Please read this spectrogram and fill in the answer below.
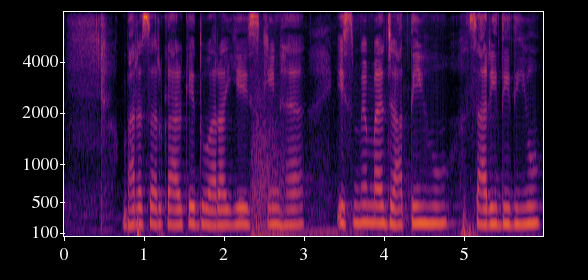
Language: Hindi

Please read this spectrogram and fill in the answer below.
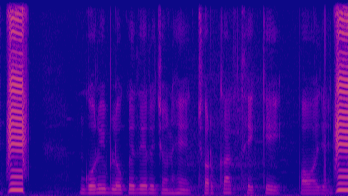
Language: Bangla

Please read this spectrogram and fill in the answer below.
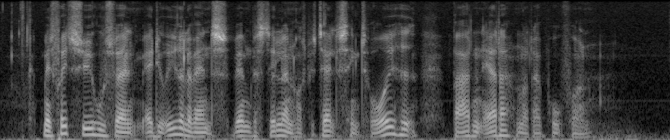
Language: Danish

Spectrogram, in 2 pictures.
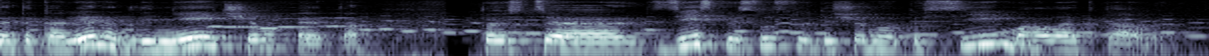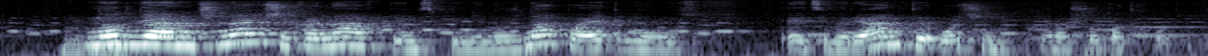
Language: Russian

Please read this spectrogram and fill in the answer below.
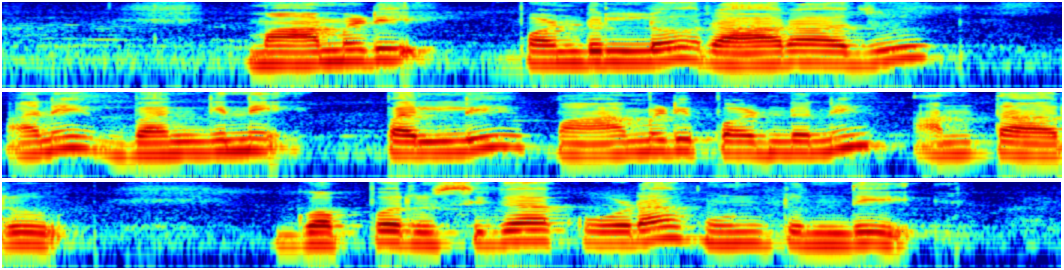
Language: Telugu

